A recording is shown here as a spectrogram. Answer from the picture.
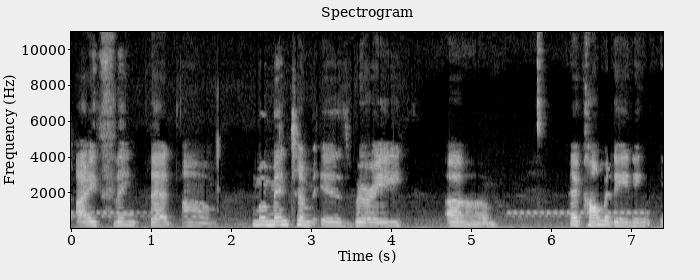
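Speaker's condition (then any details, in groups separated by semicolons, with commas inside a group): Cerebral palsy; from birth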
